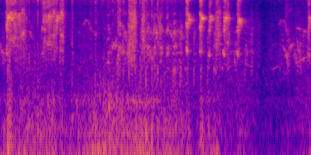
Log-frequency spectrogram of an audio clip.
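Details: Outdoor colony of budgerigars giving high twittering chirps and short squeaks, dense at first, then a run of quick notes before dropping off.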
